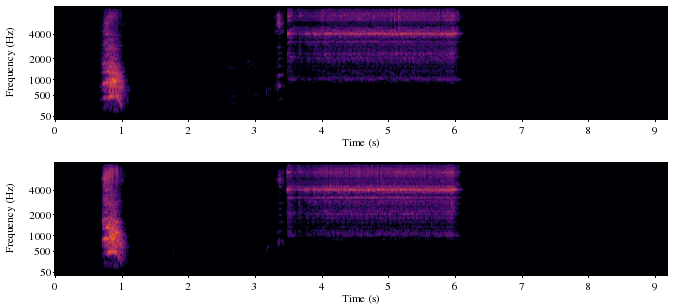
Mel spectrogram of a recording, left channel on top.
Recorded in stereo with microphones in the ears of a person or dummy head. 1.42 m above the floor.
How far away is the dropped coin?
About 1.8 m.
